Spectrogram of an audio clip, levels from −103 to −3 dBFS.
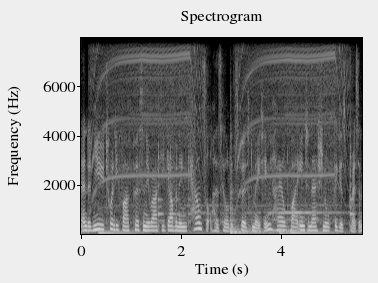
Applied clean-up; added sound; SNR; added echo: none; Domestic sounds, home sounds; 20 dB; none.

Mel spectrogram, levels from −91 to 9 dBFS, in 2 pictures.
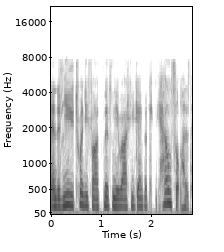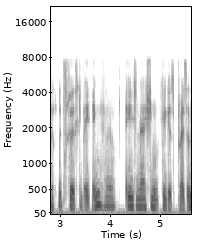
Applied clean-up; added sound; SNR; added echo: neural diffusion model UNIVERSE++.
